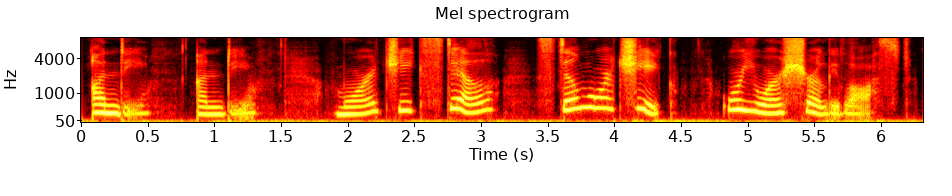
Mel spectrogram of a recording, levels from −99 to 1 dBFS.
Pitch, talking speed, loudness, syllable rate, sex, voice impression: 275 Hz, 125 wpm, -17 LUFS, 4.0 syllables/s, female, feminine, very young, tensed, powerful, bright, soft, clear, cute, slightly refreshing, calm, friendly, sweet, lively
